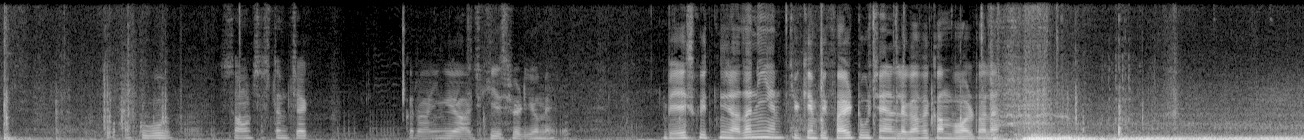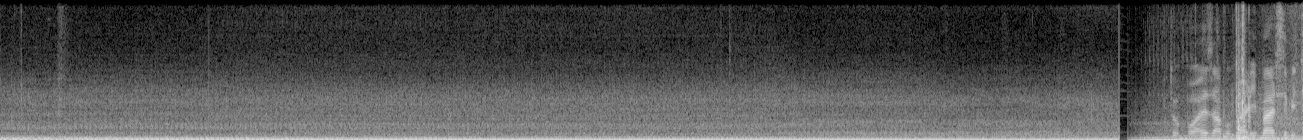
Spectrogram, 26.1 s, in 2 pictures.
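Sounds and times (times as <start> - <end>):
car engine idling: 10.0 - 26.0.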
